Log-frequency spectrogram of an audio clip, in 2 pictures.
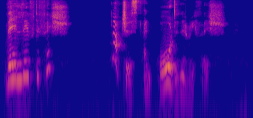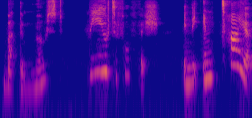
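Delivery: lively read-aloud to a class; storybook narration. A narrator's reading. Teacher reading to her class, lively storybook voice. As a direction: read it like a teacher with picture book.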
